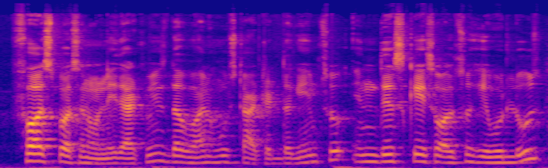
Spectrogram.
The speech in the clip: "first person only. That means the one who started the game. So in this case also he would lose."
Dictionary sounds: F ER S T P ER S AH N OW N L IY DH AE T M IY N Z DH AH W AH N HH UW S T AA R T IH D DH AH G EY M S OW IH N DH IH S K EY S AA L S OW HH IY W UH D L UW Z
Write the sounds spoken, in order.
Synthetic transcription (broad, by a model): F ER S T P ER S AH N OW N L IY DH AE T M IY N Z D AH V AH N HH UW S T AA R T IH D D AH G EY M S OW IH N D IH S K EY S AA L S OW HH IY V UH D L UW Z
